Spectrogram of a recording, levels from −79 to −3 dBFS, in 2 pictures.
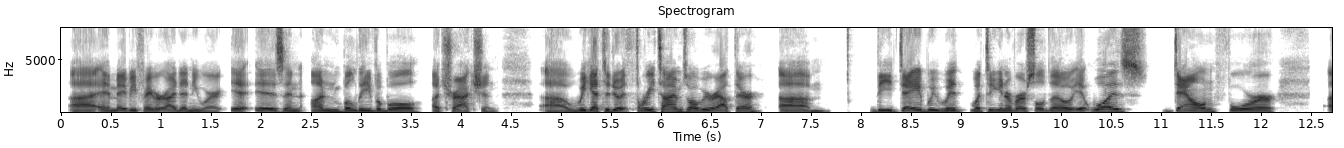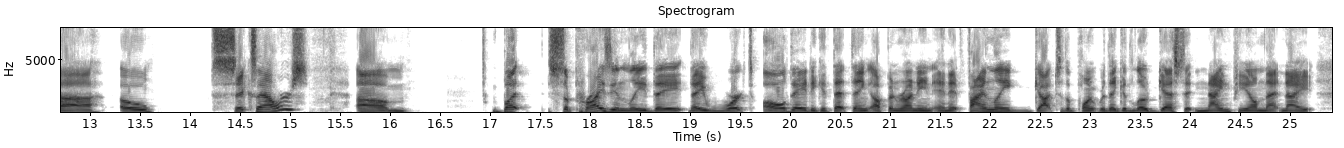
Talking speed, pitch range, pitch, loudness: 170 wpm, 130-155 Hz, 140 Hz, -18 LUFS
